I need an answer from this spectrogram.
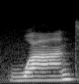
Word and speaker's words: want: Want. So want, if it helps you with those vowel sounds, want, you can imagine want is like a tall sound, want, and you can imagine won't as like a round sound, yeah?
